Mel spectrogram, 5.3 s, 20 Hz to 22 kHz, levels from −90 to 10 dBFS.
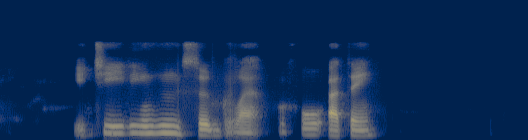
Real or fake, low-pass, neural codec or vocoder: fake; 7.2 kHz; codec, 24 kHz, 0.9 kbps, WavTokenizer, large speech release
